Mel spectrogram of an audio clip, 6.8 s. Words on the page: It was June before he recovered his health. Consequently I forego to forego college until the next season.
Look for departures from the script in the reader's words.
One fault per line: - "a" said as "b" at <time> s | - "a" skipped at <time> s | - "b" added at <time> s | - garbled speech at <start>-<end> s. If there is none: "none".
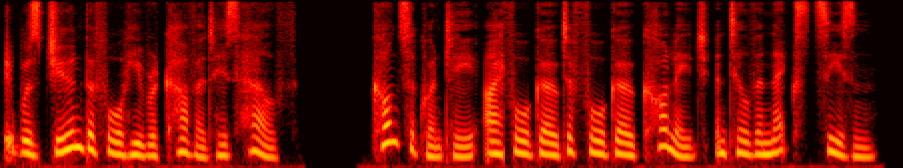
none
